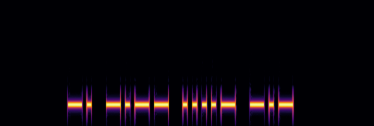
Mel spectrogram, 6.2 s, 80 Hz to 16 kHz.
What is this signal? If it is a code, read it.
Morse code, heard as a keyed tone, about 15 wpm, 700 Hz. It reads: NY4K
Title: USA Call Signs - 4 Characters - Repeated 3x - 15wpm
